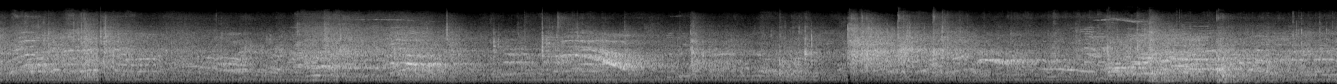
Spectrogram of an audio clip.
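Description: Spectators shout and cheer in an echoing arena.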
